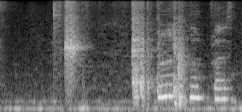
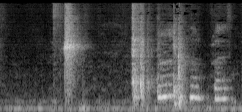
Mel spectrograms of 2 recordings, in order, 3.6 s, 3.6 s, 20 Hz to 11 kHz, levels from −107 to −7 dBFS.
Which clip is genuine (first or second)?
first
